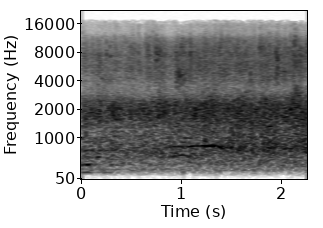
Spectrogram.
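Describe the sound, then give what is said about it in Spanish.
A crowd applauds for Jesus Christ with steady, dense clapping that holds at an even level throughout, a continuous bright wash of many hands with no voices standing out. “Alguien dele un aplauso.”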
